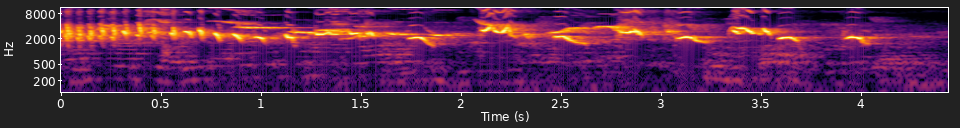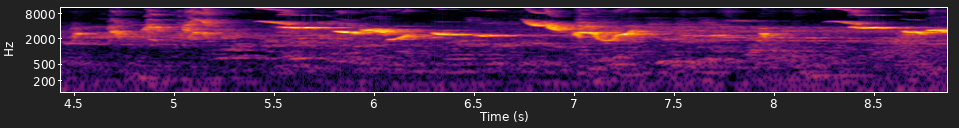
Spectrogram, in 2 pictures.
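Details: Greater green leafbird singing 'nembak' with 'isian kasaran' fill-ins as an emotion lure: an energetic opening of rapid, sharply downslurred whistles, then a quieter middle stretch and renewed bright chirping phrases toward the end.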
